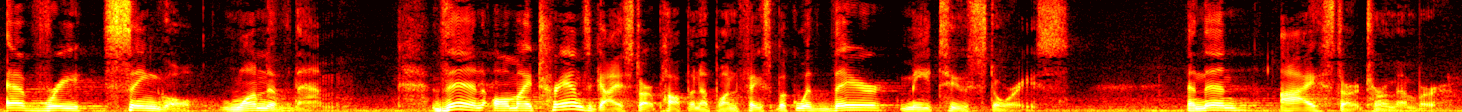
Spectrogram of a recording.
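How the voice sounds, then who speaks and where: A man's voice: mid-range voice, big pitch swings, measured pace, slight background noise. A man in his fifties, a transformational coach, telling his personal story to an audience with earnest reflection and wry humor. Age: 50s. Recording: long hall reverb, faint ambience.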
